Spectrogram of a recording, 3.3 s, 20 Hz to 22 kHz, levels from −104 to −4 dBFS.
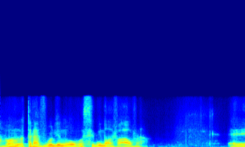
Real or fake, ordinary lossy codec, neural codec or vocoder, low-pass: fake; none; codec, 16 kHz, 1 kbps, X-Codec, HuBERT features, trained on balanced general audio; none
